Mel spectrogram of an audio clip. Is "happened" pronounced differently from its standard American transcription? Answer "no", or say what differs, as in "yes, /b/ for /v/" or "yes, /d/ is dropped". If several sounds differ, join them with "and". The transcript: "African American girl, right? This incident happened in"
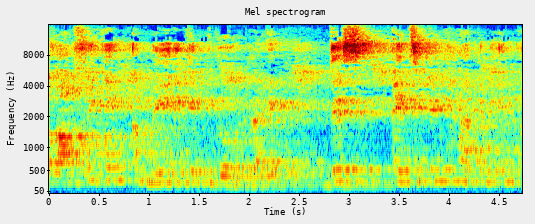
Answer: yes, /d/ is dropped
